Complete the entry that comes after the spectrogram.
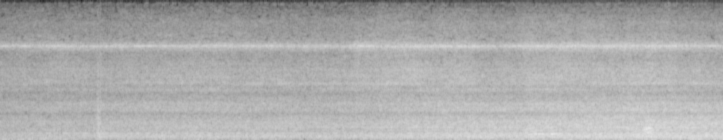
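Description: Steady broadband jet aircraft engine roar at an Indonesian airport as President Prabowo Subianto descends the plane's stairs, continuous and fairly loud with faint voices in the background.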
